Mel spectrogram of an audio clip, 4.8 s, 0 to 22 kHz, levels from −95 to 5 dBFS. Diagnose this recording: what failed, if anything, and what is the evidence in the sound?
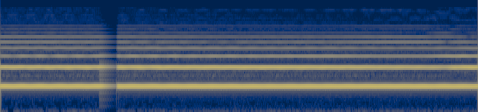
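A call audio freeze from 0.99 to 1.18 s, at the network stage: the music stalls into a fading continuation of its last sound for about 170 ms, then resumes where it stopped with nothing lost, 170 ms late. Likely delayed packets draining the jitter buffer.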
